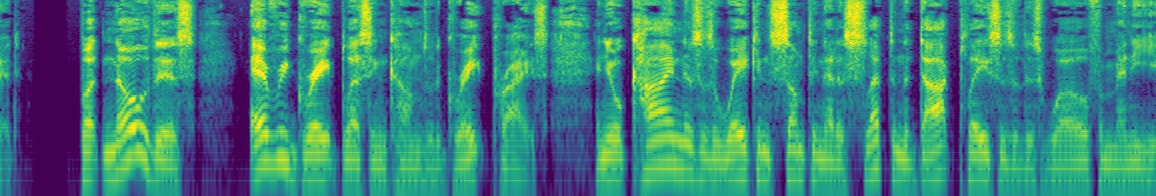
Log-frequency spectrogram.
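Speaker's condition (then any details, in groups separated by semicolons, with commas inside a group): No condition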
